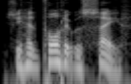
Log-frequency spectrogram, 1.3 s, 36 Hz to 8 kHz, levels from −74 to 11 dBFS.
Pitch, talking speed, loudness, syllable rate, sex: 105 Hz, 275 wpm, -17 LUFS, 5.8 syllables/s, male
